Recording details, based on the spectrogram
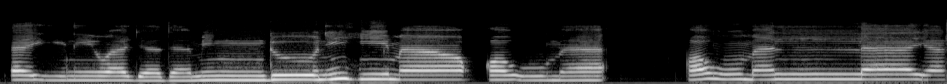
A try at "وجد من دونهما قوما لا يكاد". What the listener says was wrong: Too long. No, you don't stretch the lam shadda that long.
